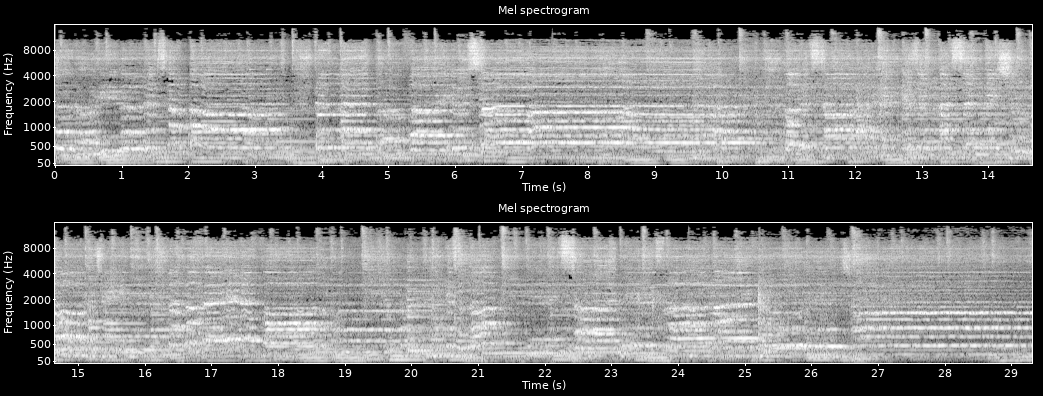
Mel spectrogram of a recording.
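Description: Mixed vocal jazz choir singing held close-harmony chords, with plucked upright bass notes moving beneath the voices.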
